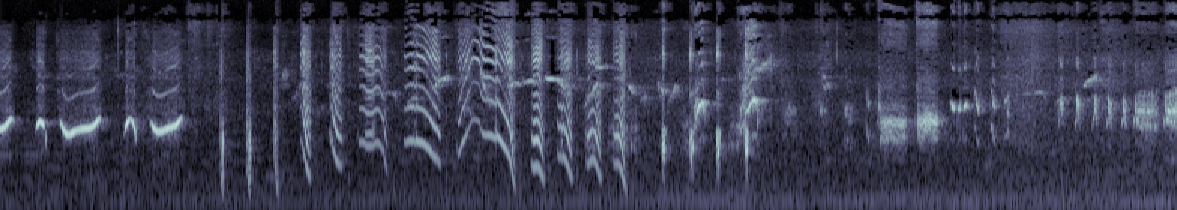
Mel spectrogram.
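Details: Tame Chinese hwamei kept in a cage, evening: short looping whistles open into a rapid cascade of steep downward-swept whistled notes, then softer warbling and chatter fading out.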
